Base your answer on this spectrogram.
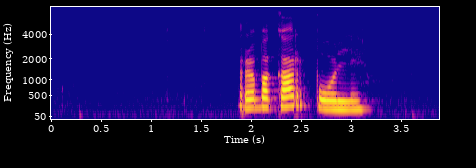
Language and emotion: Russian, neutral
